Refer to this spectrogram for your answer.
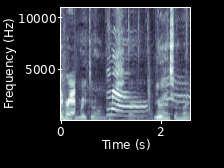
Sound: cat meowing

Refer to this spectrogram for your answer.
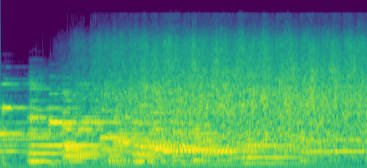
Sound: applause

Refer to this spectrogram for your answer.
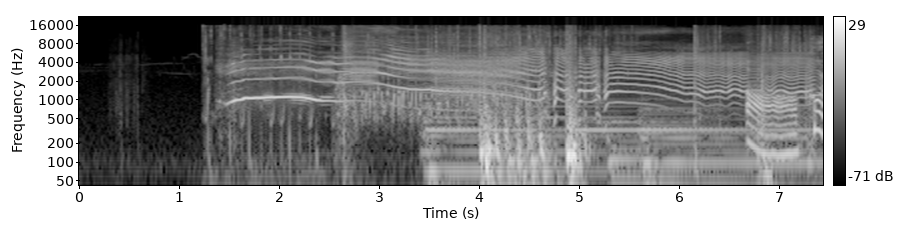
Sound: crying

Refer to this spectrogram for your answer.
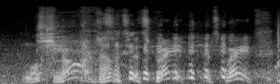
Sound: laughs

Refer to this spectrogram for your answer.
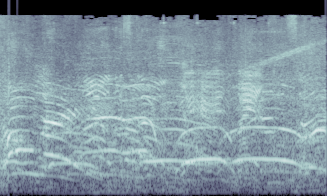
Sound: cheers

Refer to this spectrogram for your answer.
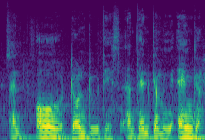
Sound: none

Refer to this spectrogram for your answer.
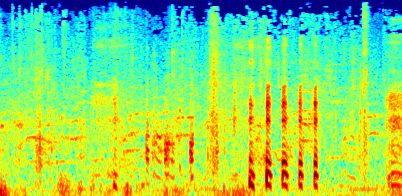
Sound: chickens clucking; laughing

